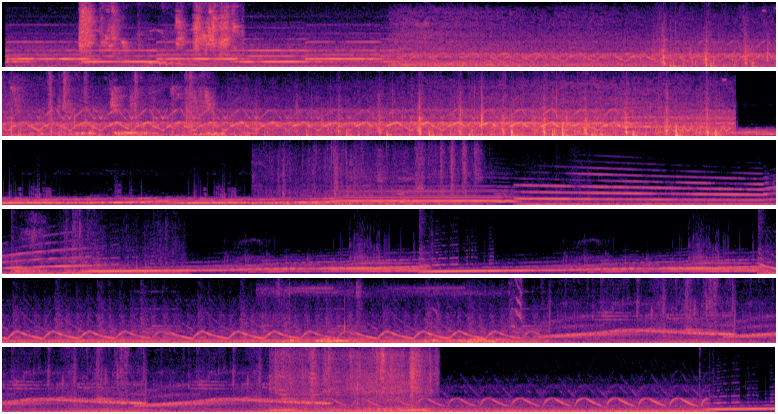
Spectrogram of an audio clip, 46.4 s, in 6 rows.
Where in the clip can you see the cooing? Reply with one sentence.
The cooing can be heard from 0.8 to 2.5 s, from 7.8 to 10.3 s, from 17.9 to 20.4 s, from 23.3 to 25.1 s, from 33.5 to 36.2 s and from 41.4 to 43.1 s.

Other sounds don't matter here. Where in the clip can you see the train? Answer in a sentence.
The train can't be heard in this clip.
